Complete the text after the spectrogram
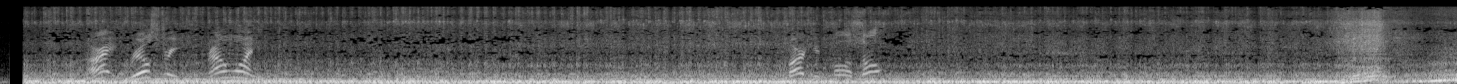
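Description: A big engine idles with a deep, loud rumble.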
